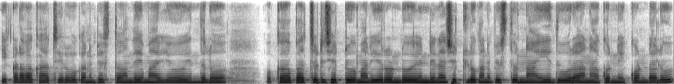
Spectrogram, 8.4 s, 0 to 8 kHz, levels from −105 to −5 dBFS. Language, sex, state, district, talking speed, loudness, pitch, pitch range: Telugu, female, Andhra Pradesh, Guntur, 120 wpm, -15 LUFS, 205 Hz, 200-210 Hz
